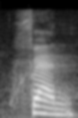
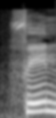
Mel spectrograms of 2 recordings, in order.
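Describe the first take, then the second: First: फैन with short open "ae", as in "fan"; correct pronunciation. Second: फेन with closed "ay", like "fain"; wrong pronunciation. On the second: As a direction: say फेन with a long e vowel. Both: Shown as a demonstration. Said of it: "फेन नहीं फैन".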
